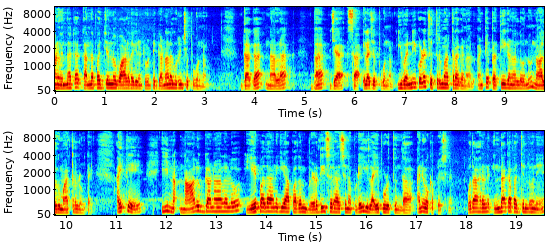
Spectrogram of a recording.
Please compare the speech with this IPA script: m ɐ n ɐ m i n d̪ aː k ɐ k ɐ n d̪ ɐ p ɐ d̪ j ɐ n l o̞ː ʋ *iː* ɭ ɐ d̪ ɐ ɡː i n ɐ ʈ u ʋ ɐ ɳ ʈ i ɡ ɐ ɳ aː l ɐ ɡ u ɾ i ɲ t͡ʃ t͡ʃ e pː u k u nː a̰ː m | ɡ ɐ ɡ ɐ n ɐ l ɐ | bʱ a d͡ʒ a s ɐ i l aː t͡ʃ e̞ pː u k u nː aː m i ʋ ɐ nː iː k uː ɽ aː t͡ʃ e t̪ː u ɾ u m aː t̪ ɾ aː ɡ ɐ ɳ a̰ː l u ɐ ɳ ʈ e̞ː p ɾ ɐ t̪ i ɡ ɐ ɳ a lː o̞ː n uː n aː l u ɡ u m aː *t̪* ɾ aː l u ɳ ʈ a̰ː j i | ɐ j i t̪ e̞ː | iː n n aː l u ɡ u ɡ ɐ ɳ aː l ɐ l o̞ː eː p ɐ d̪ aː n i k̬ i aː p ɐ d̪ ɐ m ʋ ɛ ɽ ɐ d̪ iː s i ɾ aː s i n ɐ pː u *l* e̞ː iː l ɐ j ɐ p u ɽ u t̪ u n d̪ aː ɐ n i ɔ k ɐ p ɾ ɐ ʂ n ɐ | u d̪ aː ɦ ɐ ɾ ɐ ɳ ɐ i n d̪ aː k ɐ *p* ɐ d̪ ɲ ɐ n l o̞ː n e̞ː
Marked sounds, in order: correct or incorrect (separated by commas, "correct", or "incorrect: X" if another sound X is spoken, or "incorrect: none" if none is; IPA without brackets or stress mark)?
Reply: incorrect: aː, correct, incorrect: ɽ, correct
